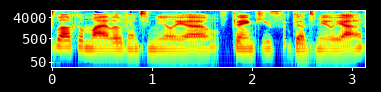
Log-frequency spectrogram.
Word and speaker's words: Ventimiglia: um my please welcome milo ventimiglia thank you ventamilia right vince emilio ventimiglia yes emilia oh that's wonderful uh and at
